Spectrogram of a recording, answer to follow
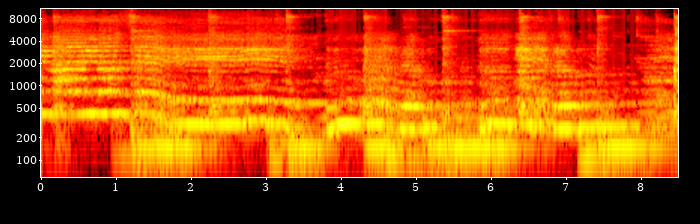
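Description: A group of voices singing a Christian worship song together over instrumental backing, with a low bass line and a steady percussive beat.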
